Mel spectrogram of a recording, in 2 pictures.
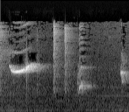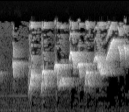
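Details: White-rumped shama opening with a pure, slightly rising whistle, a few clicks and short slurred notes, then a fast, loud cascade of varied whistled phrases climbing higher toward the end.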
